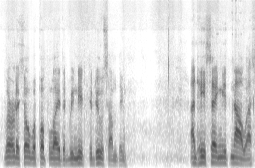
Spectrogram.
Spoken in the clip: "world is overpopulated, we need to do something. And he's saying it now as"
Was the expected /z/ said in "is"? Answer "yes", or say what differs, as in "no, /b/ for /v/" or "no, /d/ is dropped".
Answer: no, /s/ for /z/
